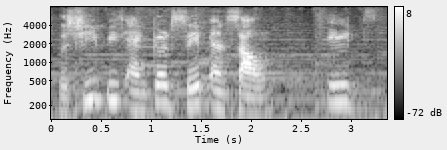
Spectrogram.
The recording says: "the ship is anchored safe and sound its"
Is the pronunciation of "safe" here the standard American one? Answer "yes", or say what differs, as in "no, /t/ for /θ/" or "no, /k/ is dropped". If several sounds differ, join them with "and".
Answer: no, /p/ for /f/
